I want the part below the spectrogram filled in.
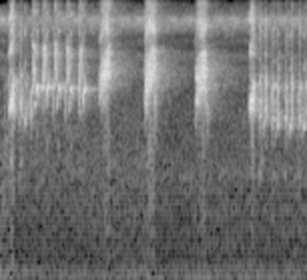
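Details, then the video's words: Long-tailed shrike, isian mewah song: a quick rattle of high ticking notes, then several louder, harsher chirps spaced about half a second apart, ending in another fast rattle. "SUARA BURUNG CENDET - ISIAN MEWAH"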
